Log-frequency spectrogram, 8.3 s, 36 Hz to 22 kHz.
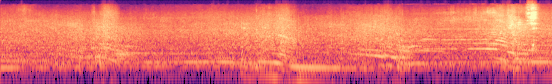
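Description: Two GT3 race cars and a hypercar roar past on track in a Silverstone sim-racing event, engine notes rising and sweeping down in pitch as each car passes close, loud and continuous, with commentary faintly underneath.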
